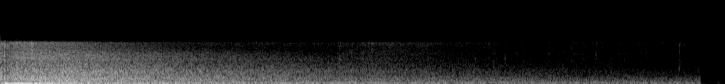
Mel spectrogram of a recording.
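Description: A single loud shot from a .450 Bushmaster rifle fired at water jugs outdoors, a sharp heavy boom whose rumbling tail fades slowly over several seconds.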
